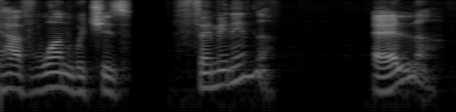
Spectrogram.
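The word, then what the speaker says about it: elles: one which is feminine l make sure not to pronounce the s at the end of l even if it's very tempting you want to say else stop no more it's over is there a difference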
